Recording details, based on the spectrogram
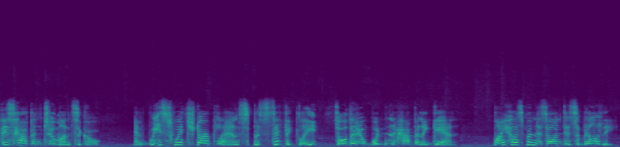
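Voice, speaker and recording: A woman's voice: sits high, big pitch swings, moderate pace, fairly bright tone, full character voice. An actress playing an older, demanding mother complaining over the phone in an indignant, pressing way, in an audio drama. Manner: indignant, self-righteous, pressing. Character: anxious, demanding mother angry over her phone bill. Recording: muffled phone-line sound.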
